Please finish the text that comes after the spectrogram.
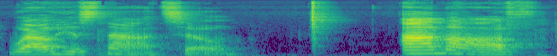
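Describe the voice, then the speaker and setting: Woman playing a cheeky young fairy-tale girl, raised pitch. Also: slow, creaky, bright, forceful tone, exaggerated voice. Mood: breezy, defiant. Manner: sassy, modern slangy delivery.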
